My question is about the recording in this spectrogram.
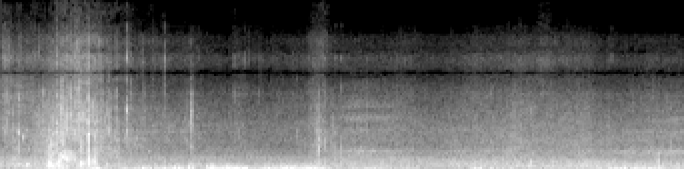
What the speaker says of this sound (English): Just wish this wind would bugger off.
